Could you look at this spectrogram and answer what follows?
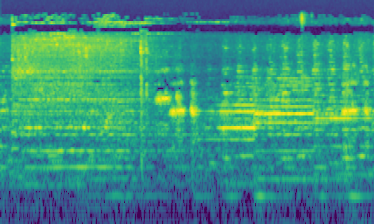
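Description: Frogs croak in a fantasy TV drama scene, a steady chorus of tonal croaks running through most of the stretch, fairly loud and close, with scattered clicks and background music.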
